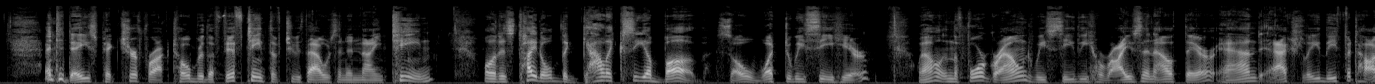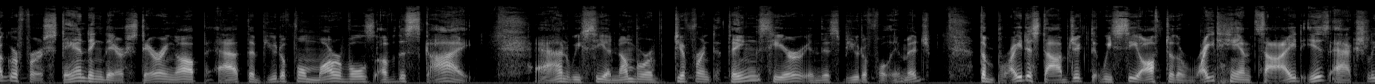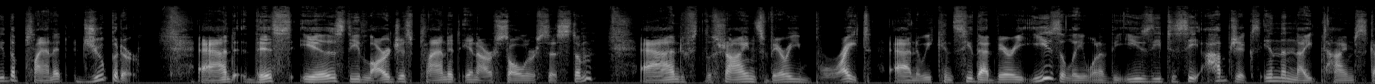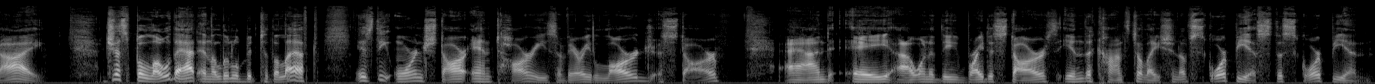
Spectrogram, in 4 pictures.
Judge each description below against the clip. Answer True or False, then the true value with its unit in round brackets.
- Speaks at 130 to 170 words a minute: True (155 wpm)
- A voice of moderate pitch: False (125 Hz)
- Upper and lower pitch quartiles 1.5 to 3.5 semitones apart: False (4.0 semitones)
